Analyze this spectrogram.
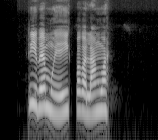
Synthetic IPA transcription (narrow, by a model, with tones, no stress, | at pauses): ɾi˦˨bɛ˦mu˨e˨i˦k̚pɔ˦kɔ˨la˦ŋwa˦˨n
